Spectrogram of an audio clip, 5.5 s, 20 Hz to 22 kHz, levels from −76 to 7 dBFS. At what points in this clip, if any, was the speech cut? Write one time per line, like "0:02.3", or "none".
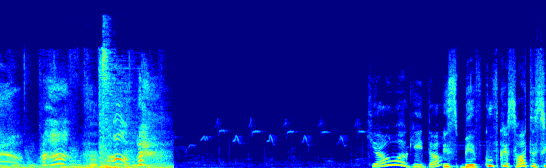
0:01.7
